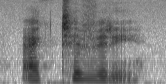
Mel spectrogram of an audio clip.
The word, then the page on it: activity: American English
